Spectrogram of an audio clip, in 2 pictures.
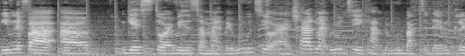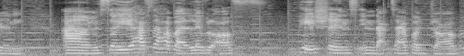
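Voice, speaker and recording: Over music in the background, the voice moves at a moderate pace with ordinary pitch variation. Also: woman, fairly low pitch for a woman. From Jamaica. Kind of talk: casual talk to camera.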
